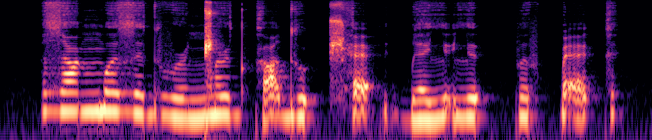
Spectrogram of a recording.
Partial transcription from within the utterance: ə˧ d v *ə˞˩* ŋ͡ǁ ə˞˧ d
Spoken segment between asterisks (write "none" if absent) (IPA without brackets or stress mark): ə˞˩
